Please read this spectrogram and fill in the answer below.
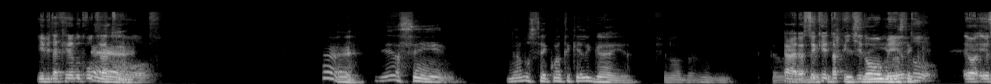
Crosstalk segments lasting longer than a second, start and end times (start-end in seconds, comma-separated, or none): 7.8-9.1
